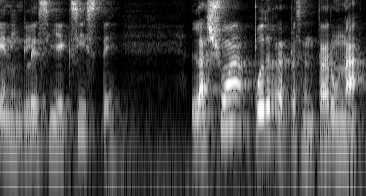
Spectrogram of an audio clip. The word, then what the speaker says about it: schwa: Más bien schwa, no chua.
